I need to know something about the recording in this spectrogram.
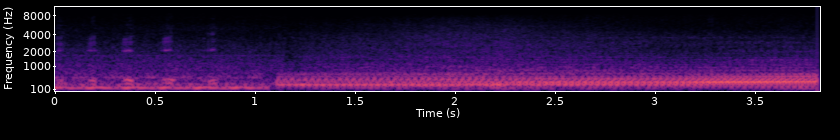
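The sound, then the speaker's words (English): A car engine drones, preceded by a second of choppy pulsing. It then settles into a loud, steady hum whose pitch climbs slightly as it revs near the end. “She's running good now, buddy.”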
